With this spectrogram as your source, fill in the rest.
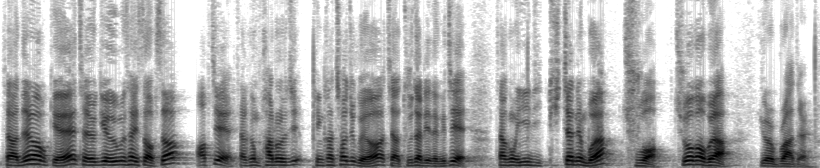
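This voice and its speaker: A man teaching English grammar in Korean, his voice sitting a little on the high side. He opens almost every phrase with a short "자" and keeps firing questions at his students. He has them repeat key words back to him as he works through each example. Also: animated, brisk, hardly any pauses, darkish tone. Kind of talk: online grammar lesson.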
